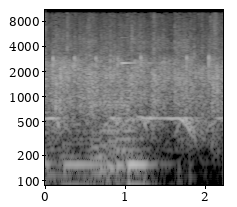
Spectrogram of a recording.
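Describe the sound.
Studio audience applauding a host's introduction at a live radio comedy show, a dense, even wash of clapping held at steady loudness across the whole clip.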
